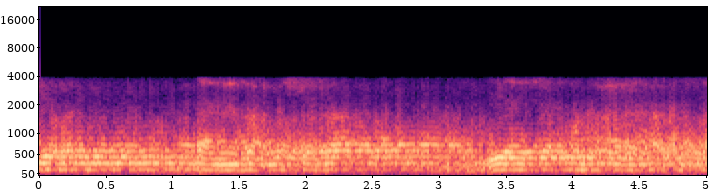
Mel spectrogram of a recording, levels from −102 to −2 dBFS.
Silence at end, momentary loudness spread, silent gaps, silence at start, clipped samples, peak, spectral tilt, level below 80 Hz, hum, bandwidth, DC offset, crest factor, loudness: 0 s; 4 LU; none; 0 s; under 0.1%; 0 dBFS; -12.5 dB/octave; -46 dBFS; none; 4 kHz; under 0.1%; 14 dB; -14 LUFS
